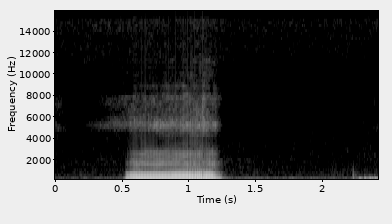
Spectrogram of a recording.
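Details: Dog that snores very loudly almost from the moment he lies down and falls asleep; one loud, low, buzzing snore under a second in a quiet room; owner worries about him; snoring.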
